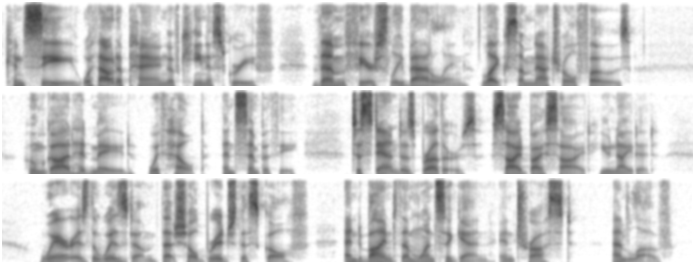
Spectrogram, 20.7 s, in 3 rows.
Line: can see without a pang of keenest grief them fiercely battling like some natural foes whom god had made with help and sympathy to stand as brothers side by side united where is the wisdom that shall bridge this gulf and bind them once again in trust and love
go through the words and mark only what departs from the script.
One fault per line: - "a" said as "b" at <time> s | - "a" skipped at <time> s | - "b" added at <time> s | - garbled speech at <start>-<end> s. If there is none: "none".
none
